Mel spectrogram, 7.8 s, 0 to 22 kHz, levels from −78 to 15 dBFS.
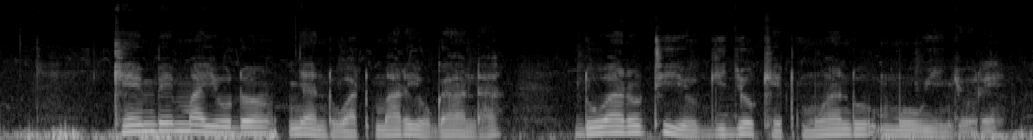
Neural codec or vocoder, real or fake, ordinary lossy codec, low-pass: none; real; MP3, 96 kbps; 19.8 kHz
